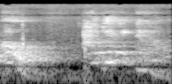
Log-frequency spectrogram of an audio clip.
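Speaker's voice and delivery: high, soft "oh" of sudden understanding; dawning realization. Retold or imitated. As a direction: act out the light bulb going on. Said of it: "the light bulb goes on for them".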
